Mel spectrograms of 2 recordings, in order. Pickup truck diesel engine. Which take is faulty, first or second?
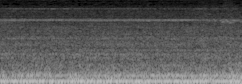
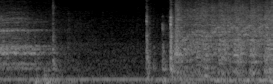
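first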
